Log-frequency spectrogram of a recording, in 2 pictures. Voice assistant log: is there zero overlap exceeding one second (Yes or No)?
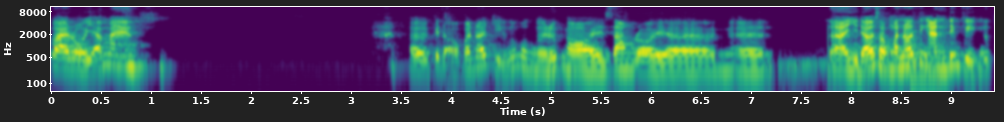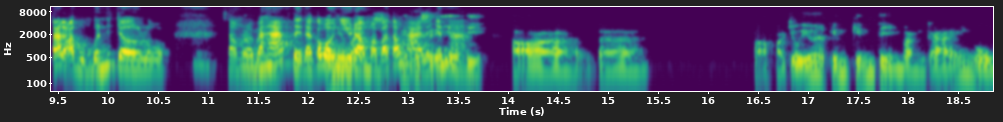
No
